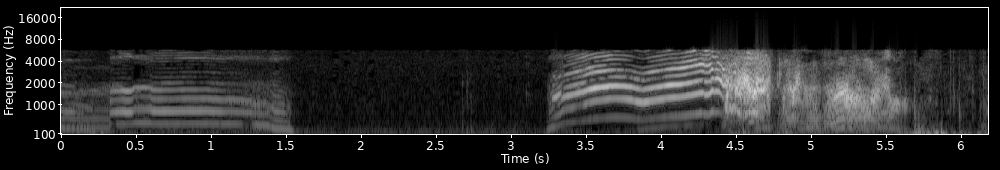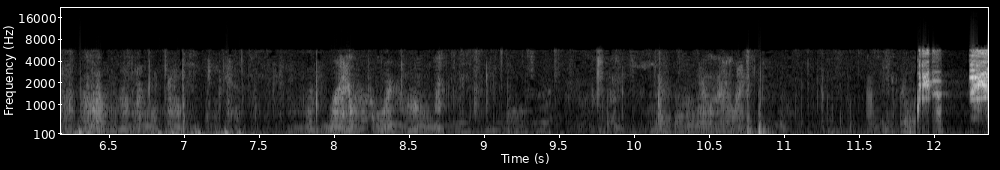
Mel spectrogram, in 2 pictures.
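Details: Pet cats moving from meowing to a violent fight: a drawn-out moaning yowl, a pause, then a climbing, rippling yowl bursting into loud raspy screeches, followed by scattered scuffling, hissing spits and a final sharp shriek.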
